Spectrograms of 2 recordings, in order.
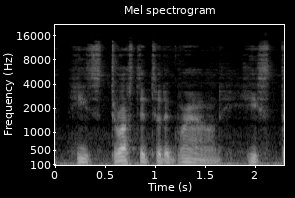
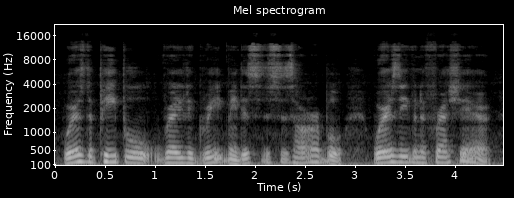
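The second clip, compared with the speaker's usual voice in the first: much higher, outraged whine; whiny complaint; 10 semitones higher than usual. Acted. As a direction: complain like a cheated customer at the counter. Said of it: "says to Lucifer".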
